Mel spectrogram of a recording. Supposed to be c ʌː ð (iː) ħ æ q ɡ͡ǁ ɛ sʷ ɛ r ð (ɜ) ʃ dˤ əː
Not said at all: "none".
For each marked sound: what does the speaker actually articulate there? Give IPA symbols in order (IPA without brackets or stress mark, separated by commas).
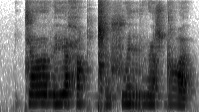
ɪː, ə˞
